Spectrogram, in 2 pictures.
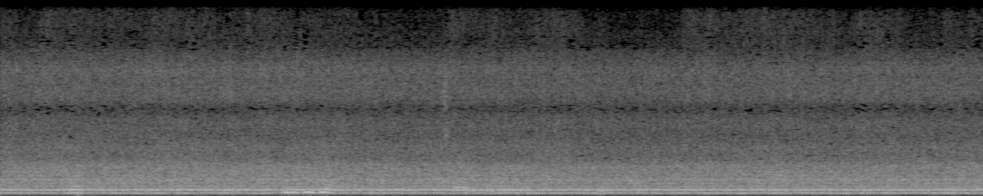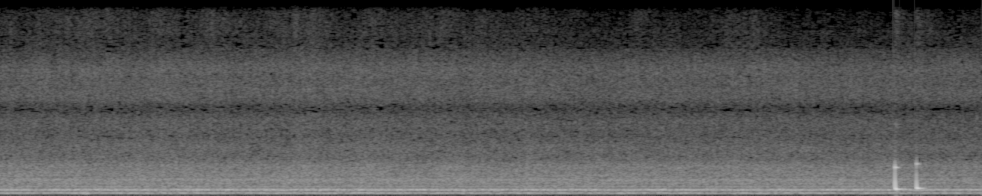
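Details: Honey bee colonies in a small apiary, expanded from one hive to nineteen within two months, give a constant low hum across the whole stretch, broken only by two short taps at the end.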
